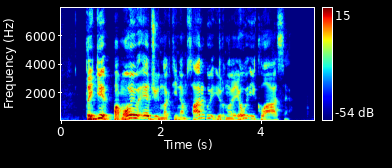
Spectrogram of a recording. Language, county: Lithuanian, Panevėžys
